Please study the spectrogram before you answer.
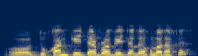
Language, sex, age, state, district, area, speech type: Assamese, male, 45-60, Assam, Morigaon, rural, conversation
